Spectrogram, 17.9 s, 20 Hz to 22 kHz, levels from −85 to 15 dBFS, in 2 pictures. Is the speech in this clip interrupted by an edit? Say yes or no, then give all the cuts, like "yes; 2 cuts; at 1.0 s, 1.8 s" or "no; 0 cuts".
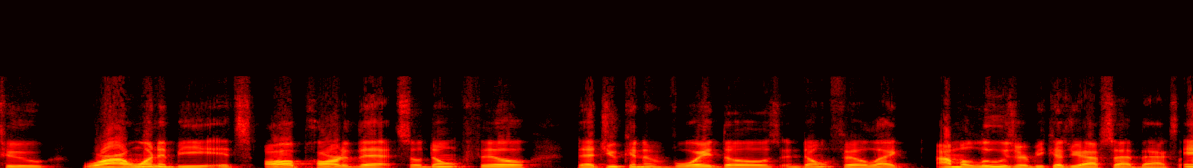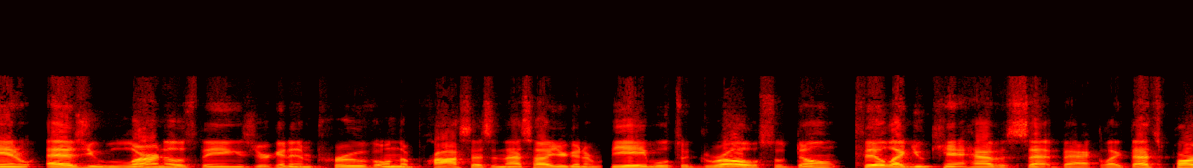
yes; 2 cuts; at 8.8 s, 13.4 s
